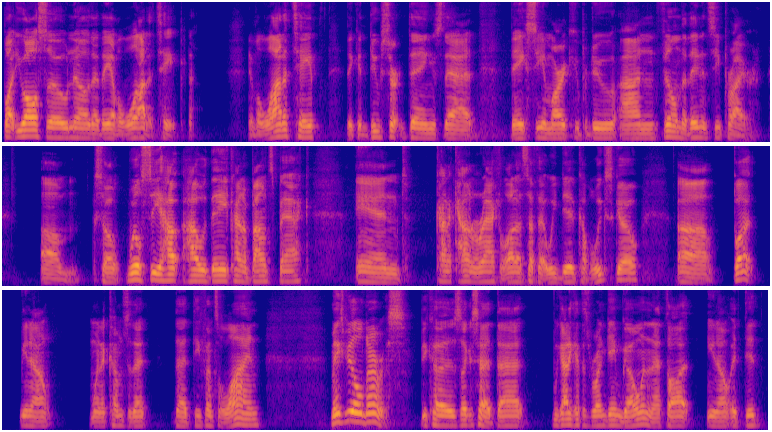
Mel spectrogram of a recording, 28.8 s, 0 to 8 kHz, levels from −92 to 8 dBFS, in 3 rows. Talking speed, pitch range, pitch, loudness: 210 wpm, 100-115 Hz, 105 Hz, -25 LUFS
